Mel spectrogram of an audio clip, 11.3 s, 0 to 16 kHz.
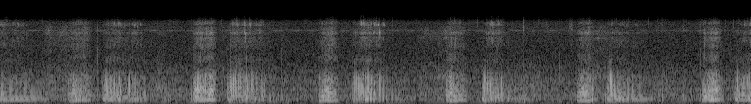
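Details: Rhythmic rattling snores on each breath, about 32 a minute, with quiet pauses between; a sleeping infant snoring.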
